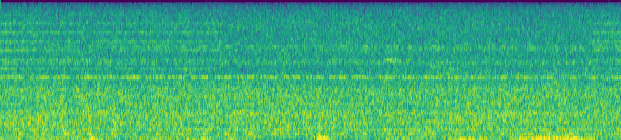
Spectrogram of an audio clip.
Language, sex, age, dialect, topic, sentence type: Maithili, male, 60-100, Angika, agriculture, statement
